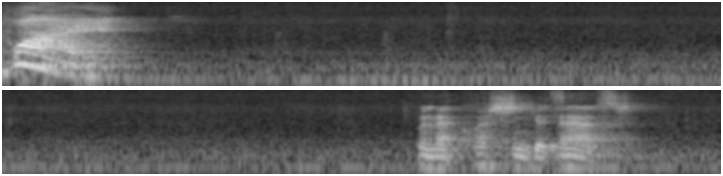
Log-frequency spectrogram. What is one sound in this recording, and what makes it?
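A man speaks with emphasis into a microphone in a room with a slight echo.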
